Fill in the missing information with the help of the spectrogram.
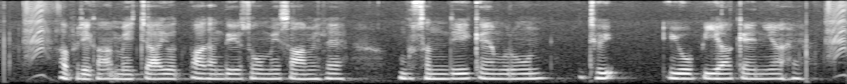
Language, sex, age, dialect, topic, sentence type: Hindi, male, 18-24, Garhwali, agriculture, statement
